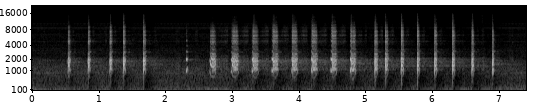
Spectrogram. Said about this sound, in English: This is an older call here. This is a HS Strut Black Widow.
